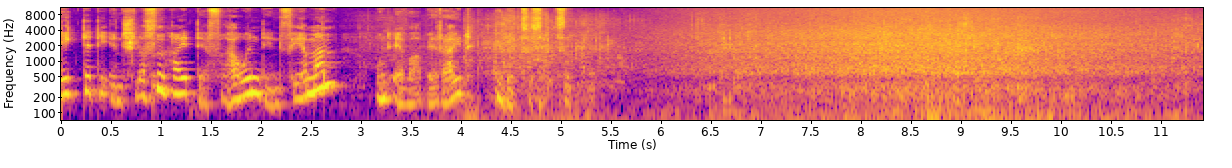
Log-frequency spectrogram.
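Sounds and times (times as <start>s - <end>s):
speech: 0.0s - 5.4s
wild rushing river water: 3.0s - 11.4s
gusty wind: 5.7s - 11.4s.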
